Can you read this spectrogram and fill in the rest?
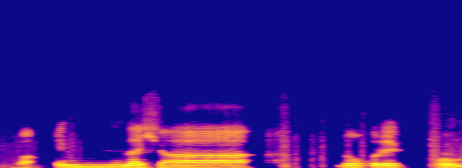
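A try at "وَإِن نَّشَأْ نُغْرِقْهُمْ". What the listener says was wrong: نہیں نشا اس کو کہیں، الف ہے نا اس کے اوپر جزم ہے،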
